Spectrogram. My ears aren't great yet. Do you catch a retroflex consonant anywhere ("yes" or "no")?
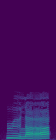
yes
